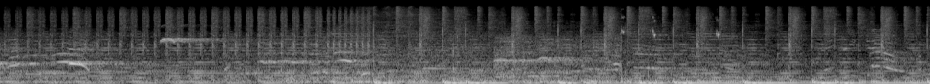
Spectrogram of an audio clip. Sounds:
crowd

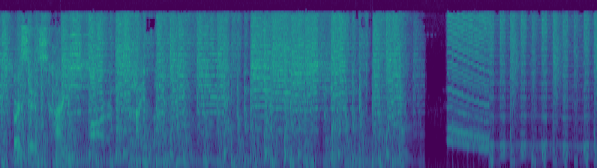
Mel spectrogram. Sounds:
speech, music

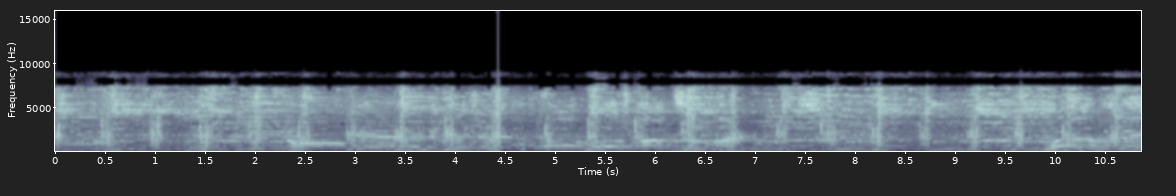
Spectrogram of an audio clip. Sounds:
music

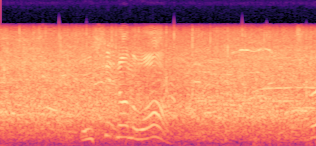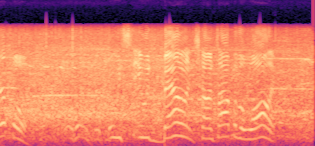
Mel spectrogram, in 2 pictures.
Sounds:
speech

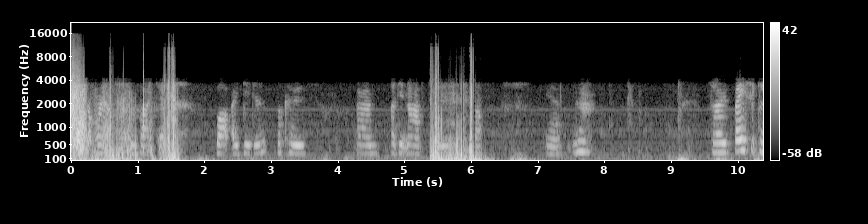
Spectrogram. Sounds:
speech

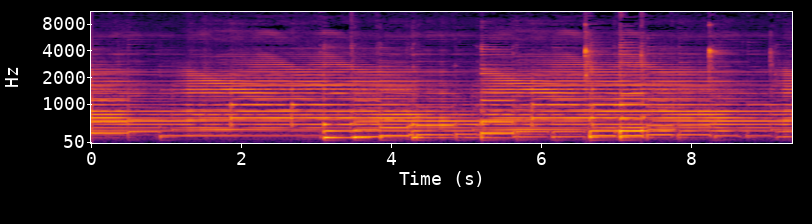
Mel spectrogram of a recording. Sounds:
musical instrument, plucked string instrument, carnatic music, guitar, music, acoustic guitar

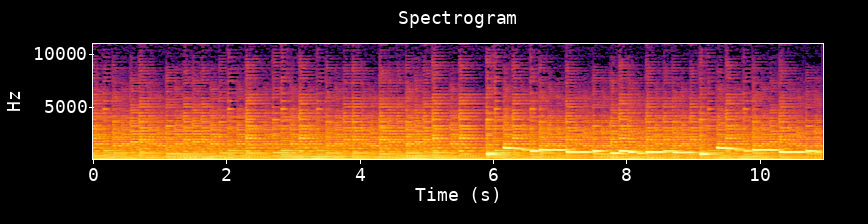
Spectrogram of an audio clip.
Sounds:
music

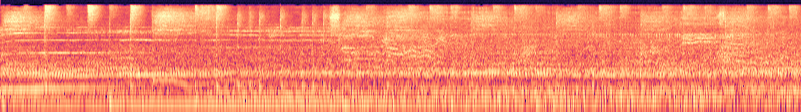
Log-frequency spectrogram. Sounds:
music, engine, vehicle

